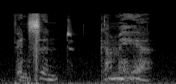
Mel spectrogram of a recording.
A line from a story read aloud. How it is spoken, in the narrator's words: Jamie in a stage whisper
